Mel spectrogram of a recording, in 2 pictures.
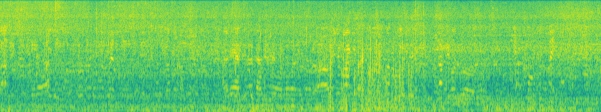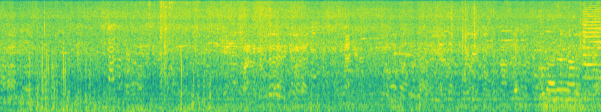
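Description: Wind rumbles loudly outdoors on open water.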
